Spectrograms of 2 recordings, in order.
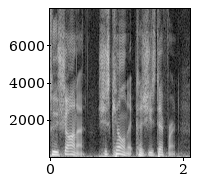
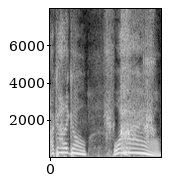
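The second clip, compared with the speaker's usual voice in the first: put-on laid-back awed voice, higher and louder; 10 semitones higher, 5 dB louder than usual. Pretending Owen Wilson joined the call, answering a question: Owen Wilson voice. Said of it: "You sound a bit different to me, Owen".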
